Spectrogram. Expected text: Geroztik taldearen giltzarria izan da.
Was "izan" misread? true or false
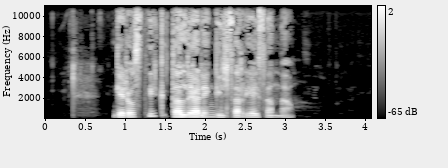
false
